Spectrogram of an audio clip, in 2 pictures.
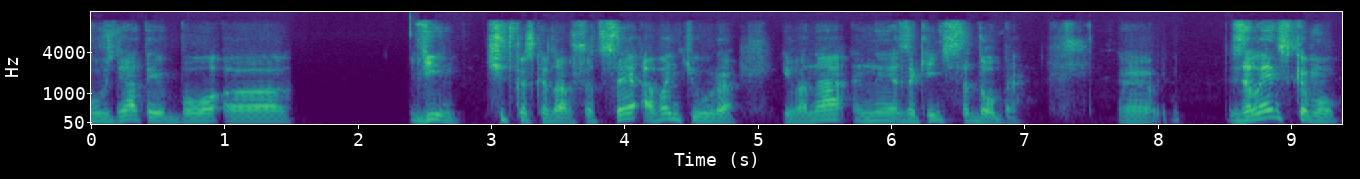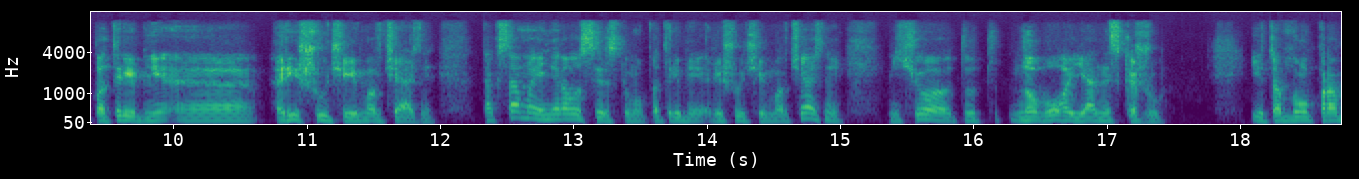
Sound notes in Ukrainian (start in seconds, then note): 7.2 сопіння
